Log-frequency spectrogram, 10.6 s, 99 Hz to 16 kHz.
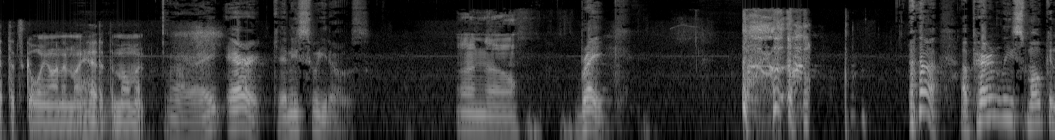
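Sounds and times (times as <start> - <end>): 
speech: 0.0 - 3.8, 4.6 - 6.3, 7.5 - 8.1, 9.1 - 10.5
chesty cough: 7.4 - 8.2
person clearing throat: 7.4 - 8.2.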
